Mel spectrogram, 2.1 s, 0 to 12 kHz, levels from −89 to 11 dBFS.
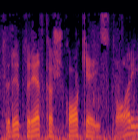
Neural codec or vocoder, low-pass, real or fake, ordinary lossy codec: vocoder, 22.05 kHz, 80 mel bands, Vocos; 9.9 kHz; fake; MP3, 32 kbps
